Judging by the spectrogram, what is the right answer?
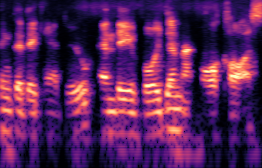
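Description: A man's plain, everyday voice at a fairly quick pace, with ordinary pitch variation and a dry, close sound with no echo. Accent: Canadian. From Kitchener-Waterloo, Ontario, Canada (Middle Eastern refugee family). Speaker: photographer and YouTuber. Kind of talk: casual interview.

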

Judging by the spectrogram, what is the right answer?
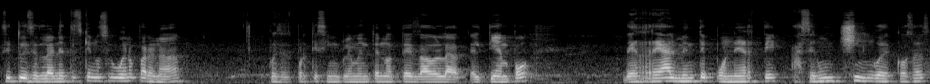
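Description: With a normal speaking voice, a man talks at a moderate pace in a fairly high pitch and with fairly even intonation. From Mexico, Coahuila. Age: 20s. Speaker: podcaster. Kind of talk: casual monologue.

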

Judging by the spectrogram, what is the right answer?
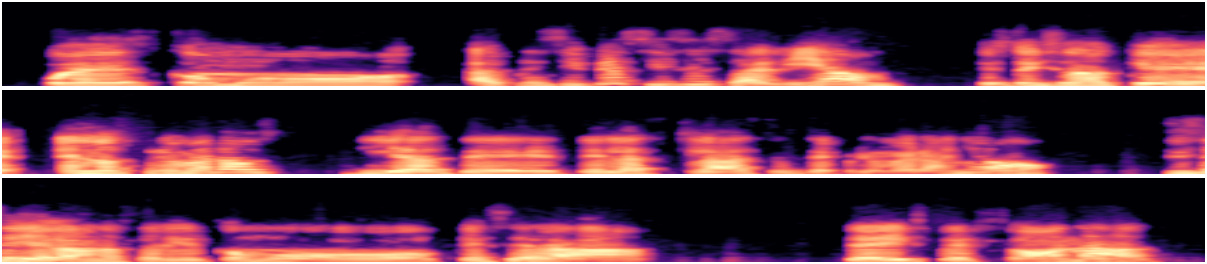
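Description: This woman speaks at a fairly slow pace with lively intonation. Her pitch is high. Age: 20s. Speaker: social work student. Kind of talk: casual interview chat. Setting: at home, remote recording.

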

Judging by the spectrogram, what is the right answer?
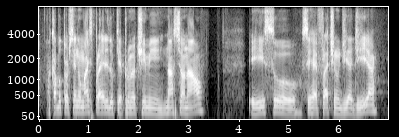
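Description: A man with a normal speaking voice, medium pitch and moderate pace, against a quiet background. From Brazil, São Paulo city. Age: 30s. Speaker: football fan. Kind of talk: recorded testimony.

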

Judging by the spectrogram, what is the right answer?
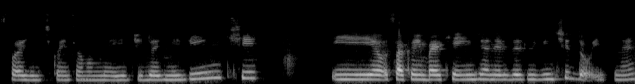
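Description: A woman's somewhat breathy, fairly high voice at a fairly slow pace, with fairly even intonation. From interior of São Paulo state, Brazil. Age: 20s. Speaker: former au pair. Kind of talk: casual interview.

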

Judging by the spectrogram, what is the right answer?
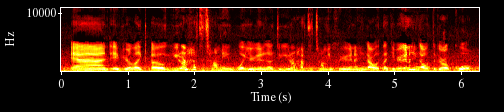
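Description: Over noticeable background noise and audible room echo, a woman with a fairly high pitch and ordinary pitch variation speaks at a very fast pace with hardly any pauses. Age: 20s. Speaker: podcast co-host, ex-girlfriend. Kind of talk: casual chat.

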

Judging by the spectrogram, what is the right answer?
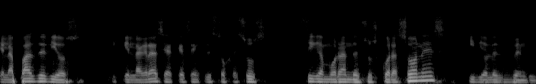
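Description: A man's dark, mellow tone comes through at a fairly quick pace. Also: medium pitch for a man, ordinary pitch variation, dry, close sound with no echo. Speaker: radio announcer. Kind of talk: radio announcement. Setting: radio studio.

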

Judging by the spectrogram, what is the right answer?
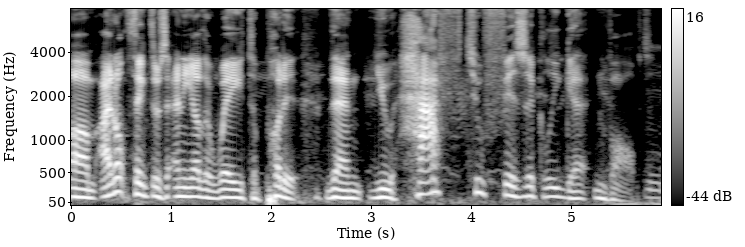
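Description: A man with an unremarkable speaking voice speaks at a moderate pace with lively intonation. The recording is very clean, with a silent background. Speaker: radio co-host. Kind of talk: live talk radio show.

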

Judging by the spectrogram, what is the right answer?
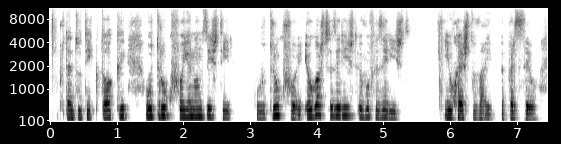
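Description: A woman's medium-pitched voice, dark and mellow in tone, with ordinary pitch variation, a moderate pace and a dry, close sound with no echo. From Portugal. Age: 20s. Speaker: social media content creator. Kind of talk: casual interview. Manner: animated.

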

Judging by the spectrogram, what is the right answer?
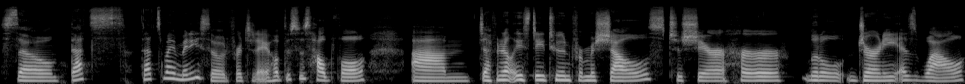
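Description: In a very clean recording with a silent background and a dry, close sound with no echo, a woman with an ordinary speaking voice talks at a fairly slow pace, her medium pitch showing ordinary variation. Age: 30s. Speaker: fitness podcast host and nutrition coach. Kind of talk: casual solo monologue. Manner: casual with frequent fillers and laughs.

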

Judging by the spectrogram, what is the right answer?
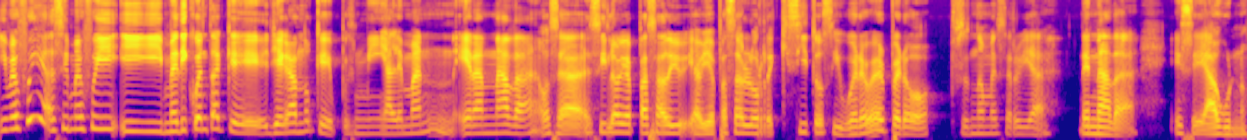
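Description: Recorded very cleanly over a silent background, a woman speaks at a fairly slow pace. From Mexico City. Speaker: journalist and documentary maker. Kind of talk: casual interview chat.

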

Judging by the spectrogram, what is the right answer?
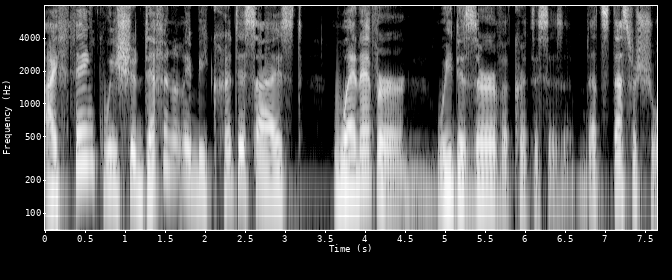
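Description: On a very clean recording with a silent background, a normal speaking voice moves at a fairly slow pace with ordinary pitch variation. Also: man, fairly high pitch for a man. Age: 40s. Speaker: venture capital investor. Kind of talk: interview conversation.

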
